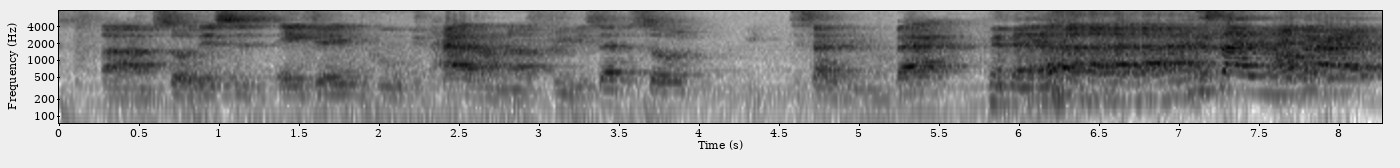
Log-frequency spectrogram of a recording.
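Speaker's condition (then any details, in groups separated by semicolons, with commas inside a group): No condition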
